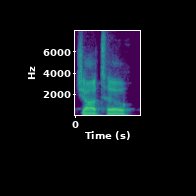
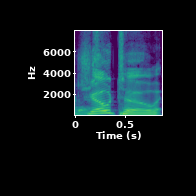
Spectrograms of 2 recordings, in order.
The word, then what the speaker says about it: Giotto: very famous people like Giotto. I know you might not know that one, but Giotto, he taught. I believe it's pronounced Johto, and that was the first region in the original Pokemon games.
